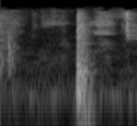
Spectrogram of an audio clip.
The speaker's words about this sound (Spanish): ya nos abrieron la puerta, este, pausa el programa.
